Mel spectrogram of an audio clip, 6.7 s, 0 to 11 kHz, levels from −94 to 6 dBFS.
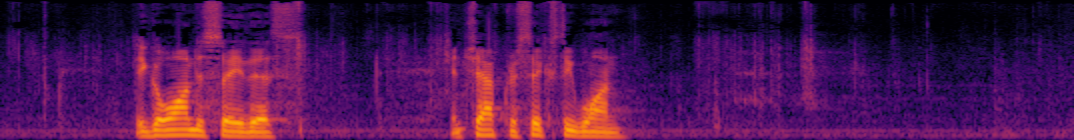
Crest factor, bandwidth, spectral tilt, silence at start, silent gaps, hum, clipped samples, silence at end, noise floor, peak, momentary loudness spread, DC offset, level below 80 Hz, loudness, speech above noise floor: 20 dB; 11 kHz; -7 dB/octave; 0.85 s; none; none; under 0.1%; 2.8 s; -57 dBFS; -4 dBFS; 17 LU; under 0.1%; -62 dBFS; -20 LUFS; 38 dB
